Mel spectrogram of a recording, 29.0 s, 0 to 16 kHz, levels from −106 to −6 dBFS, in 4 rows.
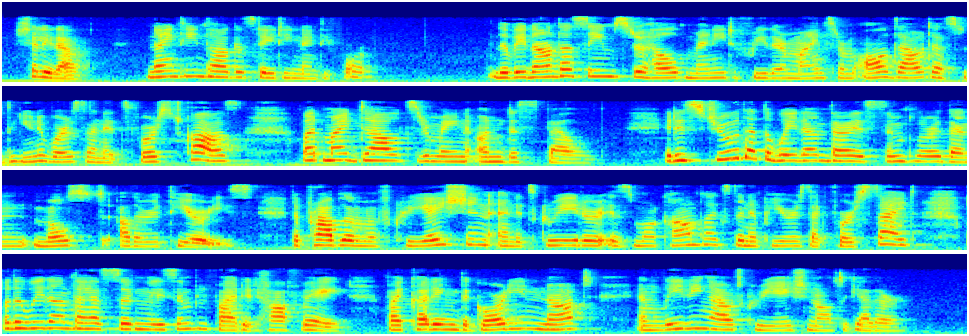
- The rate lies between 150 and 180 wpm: Yes, average, 160 wpm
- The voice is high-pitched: Yes, high, 230 Hz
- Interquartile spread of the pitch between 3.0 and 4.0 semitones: Yes, average, 3.4 semitones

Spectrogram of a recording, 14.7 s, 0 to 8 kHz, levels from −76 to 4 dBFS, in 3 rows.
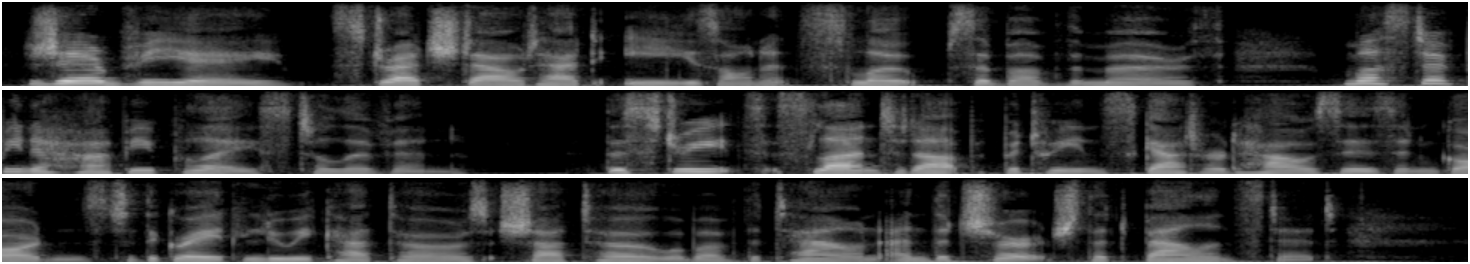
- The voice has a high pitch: No, medium, 180 Hz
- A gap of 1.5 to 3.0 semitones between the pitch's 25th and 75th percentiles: Yes, narrow, 2.4 semitones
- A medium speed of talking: Yes, average, 180 wpm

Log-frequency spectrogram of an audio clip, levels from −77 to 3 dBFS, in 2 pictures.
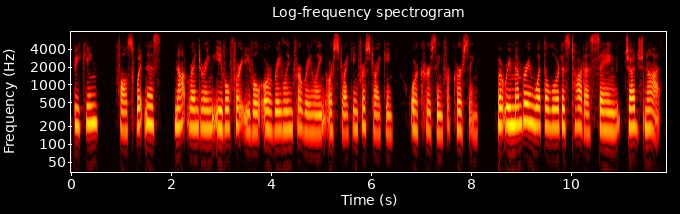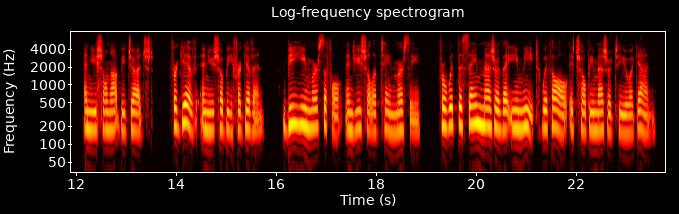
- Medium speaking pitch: Yes, medium, 180 Hz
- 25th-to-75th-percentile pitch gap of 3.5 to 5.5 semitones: No, average, 2.8 semitones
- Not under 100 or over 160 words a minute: No, average, 170 wpm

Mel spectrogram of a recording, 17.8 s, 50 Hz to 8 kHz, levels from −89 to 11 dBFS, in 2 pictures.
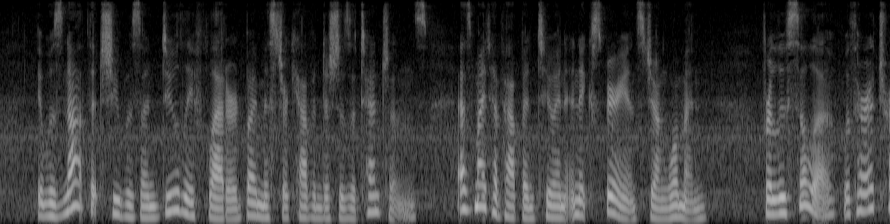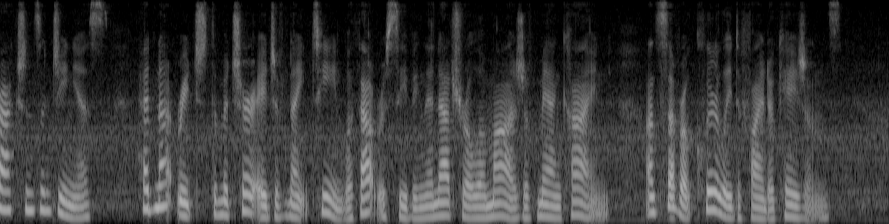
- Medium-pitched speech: Yes, medium, 155 Hz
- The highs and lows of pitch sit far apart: Yes, wide, 6.3 semitones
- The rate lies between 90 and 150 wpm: No, average, 160 wpm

